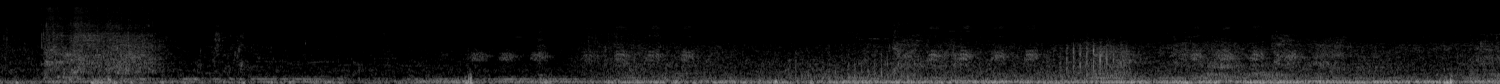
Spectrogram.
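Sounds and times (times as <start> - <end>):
steady low rumble: 0.0 - 15.0
bird nasal calls: 4.4 - 7.1, 8.8 - 10.6, 11.7 - 13.2.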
